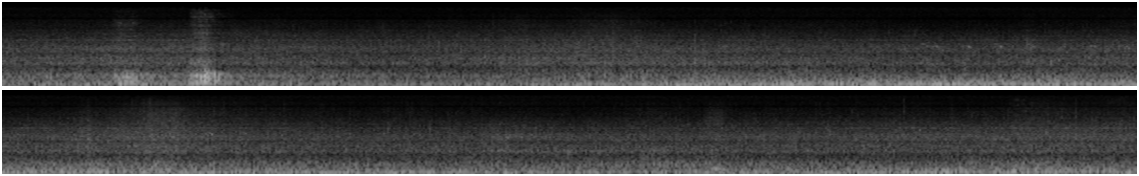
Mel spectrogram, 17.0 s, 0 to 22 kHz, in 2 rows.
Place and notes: Mexico - Elephant seals ...
San Benitos Oeste Island ... Isla San Benito ... elephant seals mothers and pups loafing on a rocky outcrop ... breaks and handling noises ... Telinga ProDAT 5 to Sony Minidisk ... sunny warm clear morning ... peregrine calls at end ...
